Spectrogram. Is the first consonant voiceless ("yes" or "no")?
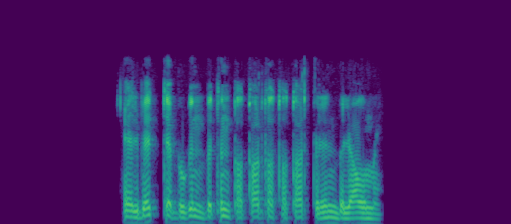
no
